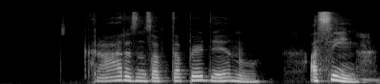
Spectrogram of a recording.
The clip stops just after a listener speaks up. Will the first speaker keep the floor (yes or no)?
yes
